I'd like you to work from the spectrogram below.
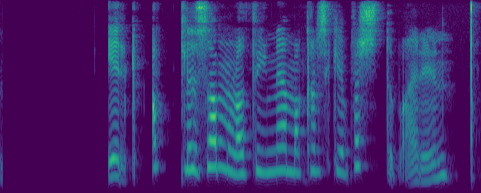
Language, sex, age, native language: Icelandic, female, 13, Icelandic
